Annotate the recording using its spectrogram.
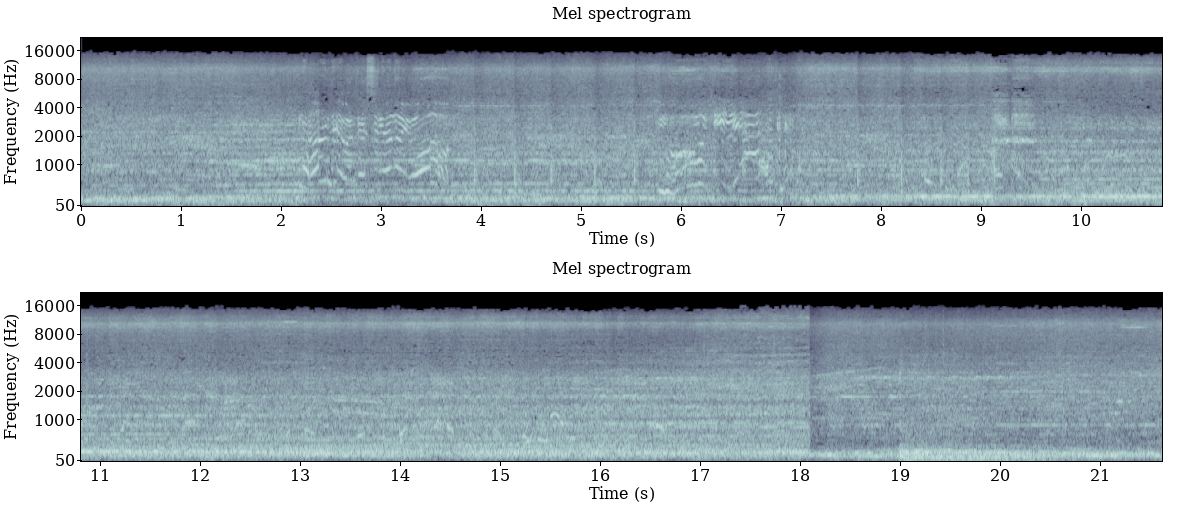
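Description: A pachinko machine plays loud electronic music and sound effects.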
